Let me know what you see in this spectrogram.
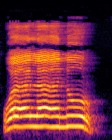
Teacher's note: Sebelum ra ada baris depan, kena baca tebal. Wa lidah naik ke atas.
